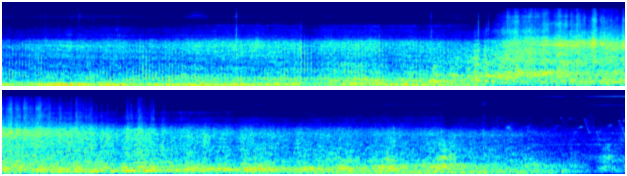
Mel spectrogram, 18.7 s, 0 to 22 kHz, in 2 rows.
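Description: Lockheed HC-130J Hercules four-engine turboprop and two Sikorsky HH-60G Pave Hawk helicopters flying past together: a loud, continuous mix of propeller drone and rotor noise. It swells to its loudest and most hissing about halfway through, then eases off.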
